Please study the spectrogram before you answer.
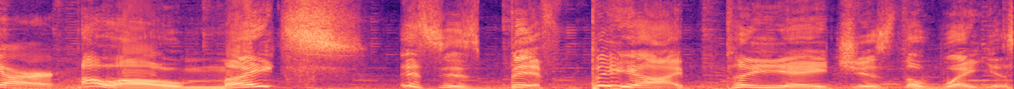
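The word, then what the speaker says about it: Biph: This is Biff. B-I-P-H is the way you spell it.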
